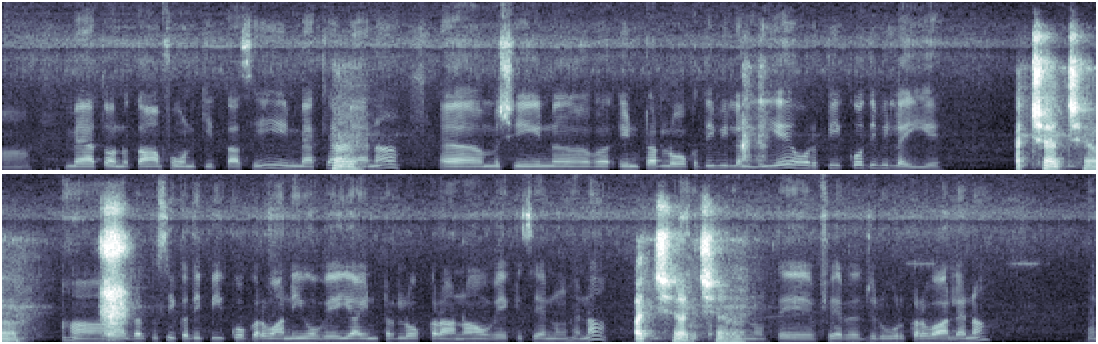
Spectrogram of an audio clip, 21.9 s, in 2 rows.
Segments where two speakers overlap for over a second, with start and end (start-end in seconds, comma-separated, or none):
none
